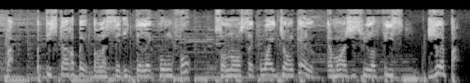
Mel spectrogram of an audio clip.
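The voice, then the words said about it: Strong regional French accent. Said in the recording (French): “comment se fait-il que vous ayez un accent aussi prononcé? ... J'ai passé toute mon enfance dans le Loir-et-Cher.”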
